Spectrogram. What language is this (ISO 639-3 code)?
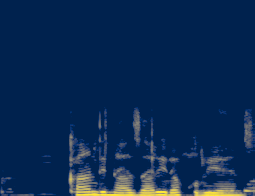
kin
